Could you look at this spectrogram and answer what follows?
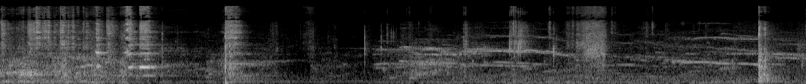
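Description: Rooster crowing, long drawn-out calls in the second half, after a few sharp knocks in the first half.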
